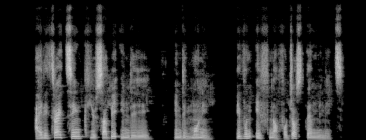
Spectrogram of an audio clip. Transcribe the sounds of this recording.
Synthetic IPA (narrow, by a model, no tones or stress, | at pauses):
ʔajditʰɹajtĩŋkʰjusabiʔĩnd | ĩndəmɔnĩŋ | ivə̃nifnaʊfɔd͡ʒɔsttɛ̃nminits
